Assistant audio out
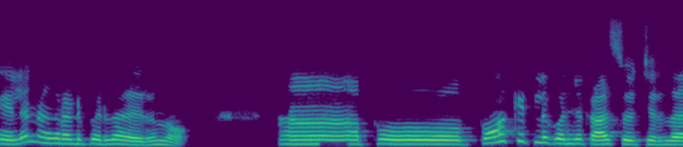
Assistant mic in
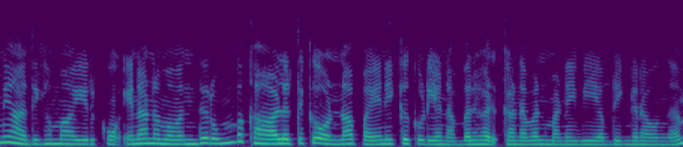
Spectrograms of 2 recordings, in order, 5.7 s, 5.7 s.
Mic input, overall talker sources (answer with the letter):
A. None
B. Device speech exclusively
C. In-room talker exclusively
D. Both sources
C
